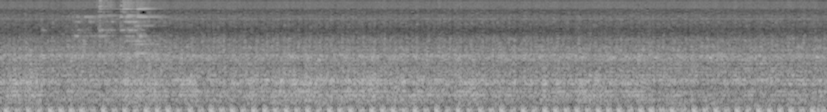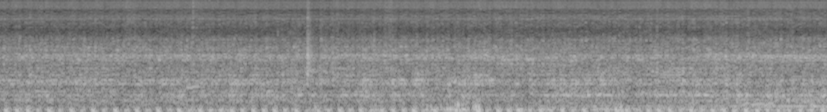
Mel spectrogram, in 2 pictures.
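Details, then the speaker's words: Red Honda Vario scooter, idling with rear wheel held: rough, uneven scraping rattle from the CVT that disappears when the wheel is allowed to turn; CVT grinding, cause not yet found. "Oke kalau rodanya ditahan suaranya krosok rongsok rongsok rongsok rongsok tapi kalau rodanya ikut muter suaranya hilang"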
